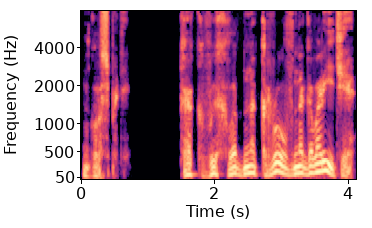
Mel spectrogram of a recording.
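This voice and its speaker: A man voicing an earnest, excitable young gentleman in a storybook reading, with a husky, mellow voice and lively intonation. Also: mid-range voice, measured pace, dry recording, clean studio sound. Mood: eager. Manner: eager, agitated.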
